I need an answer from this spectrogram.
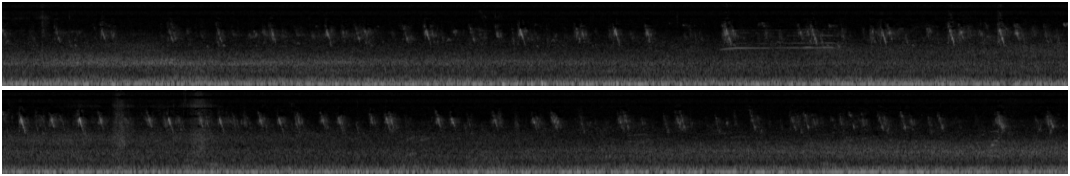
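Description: Birds chirping: short high chirps repeating a few times a second, over a steady low rumble.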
